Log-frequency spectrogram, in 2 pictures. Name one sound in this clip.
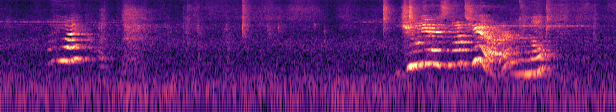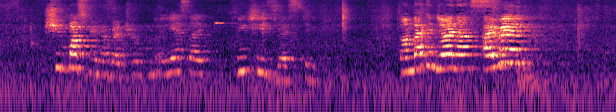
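Young women speak expressively in a stage play, heard from a little distance in a room.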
